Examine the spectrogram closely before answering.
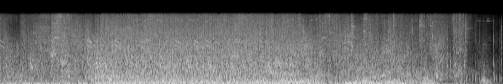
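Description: Rapid gunfire blasts loudly.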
